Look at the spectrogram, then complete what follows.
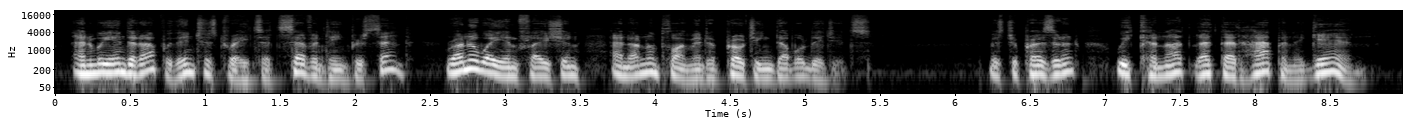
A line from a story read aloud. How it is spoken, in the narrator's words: She quickly added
